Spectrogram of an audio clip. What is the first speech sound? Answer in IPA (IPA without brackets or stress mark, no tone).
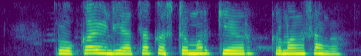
ɾ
